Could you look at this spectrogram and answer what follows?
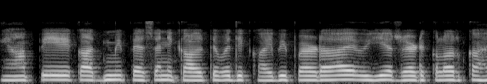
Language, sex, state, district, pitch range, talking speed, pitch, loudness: Hindi, female, Uttar Pradesh, Lalitpur, 195-205 Hz, 210 wpm, 200 Hz, -14 LUFS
